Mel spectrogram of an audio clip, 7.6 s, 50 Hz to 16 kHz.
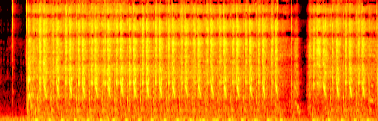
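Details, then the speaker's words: Honda 400EX ATV barn find cranked with the spark plug installed, a borrowed starter solenoid, and no fuel hooked up: even, strong cranking pulses about four per second with a firm compression stroke each turn; good compression, only needs fuel; normal cranking. "as you can tell, sounds like it got really good compression, and it sounds like she wants to fire up, which I don't have none of the gas hooked up or anything else."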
